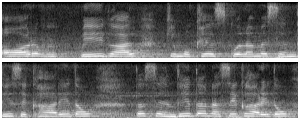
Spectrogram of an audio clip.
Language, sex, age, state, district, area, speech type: Sindhi, female, 18-30, Madhya Pradesh, Katni, urban, spontaneous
